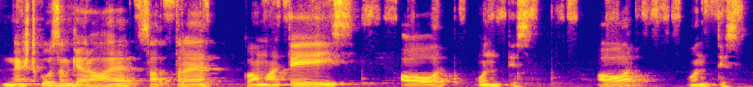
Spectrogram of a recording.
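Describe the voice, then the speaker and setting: A man's voice: a little high, fairly even intonation, slow pace. Male math teacher, classroom lesson, keeps quizzing the students; roomy, echoey sound. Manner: keeps asking the class questions and checking they follow; works sums aloud step by step, repeating numbers. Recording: echoey classroom, faint background noise.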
